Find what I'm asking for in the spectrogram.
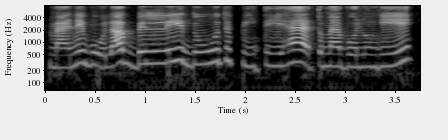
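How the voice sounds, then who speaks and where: Bright high-voiced woman teaching English. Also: steady tone. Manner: explains slowly, repeats examples, asks viewers questions; drags out English example sentences syllable by syllable. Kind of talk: Hindi-English spoken grammar lesson.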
